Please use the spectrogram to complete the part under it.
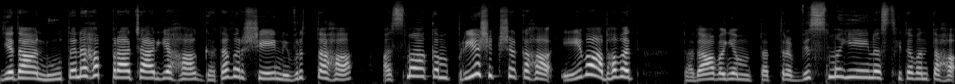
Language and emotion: Sanskrit, surprised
